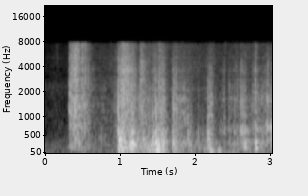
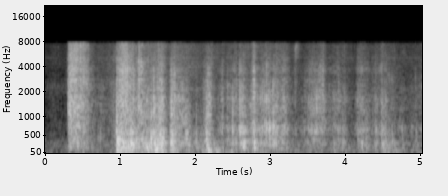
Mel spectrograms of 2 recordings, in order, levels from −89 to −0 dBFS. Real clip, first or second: second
